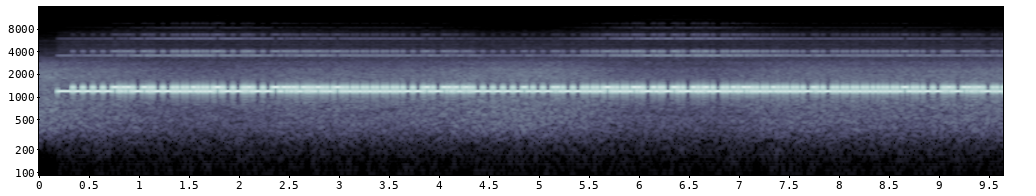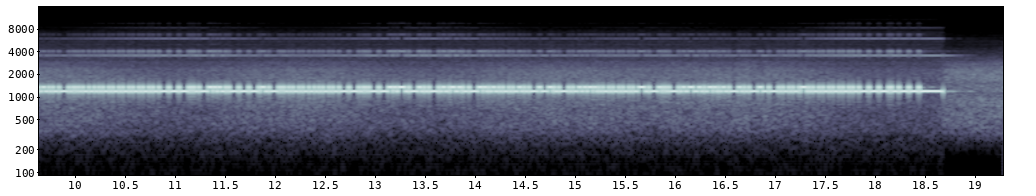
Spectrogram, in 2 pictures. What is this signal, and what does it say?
RTTY (75 baud, 170 Hz shift), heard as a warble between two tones, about 1280 Hz centre. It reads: N03ST GRA3Z BDML3 CHPB0 0G19S S2J1Y CZY1J TPWZG W0VH8 5RWOP WPM3X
